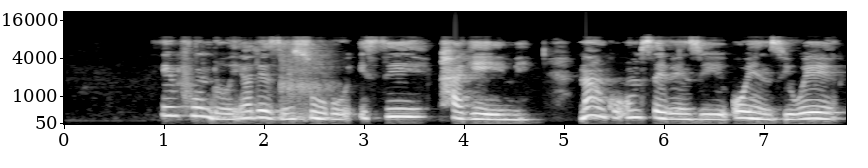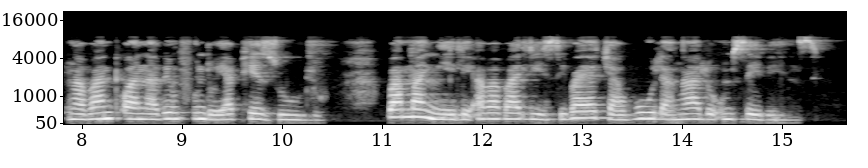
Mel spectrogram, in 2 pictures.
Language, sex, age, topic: North Ndebele, male, 18-24, education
